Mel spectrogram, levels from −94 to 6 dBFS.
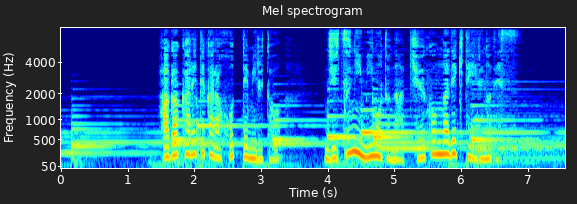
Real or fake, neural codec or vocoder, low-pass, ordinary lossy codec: real; none; none; none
